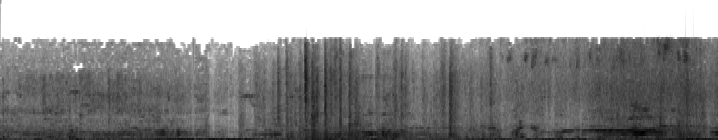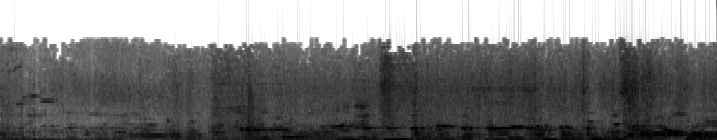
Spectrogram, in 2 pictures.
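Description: Seven Dwarfs Mine Train coaster cars rumbling along the track, with riders' voices. From about eight seconds in, as the train slows at the dwarfs' cottage, the ride's finale music plays.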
